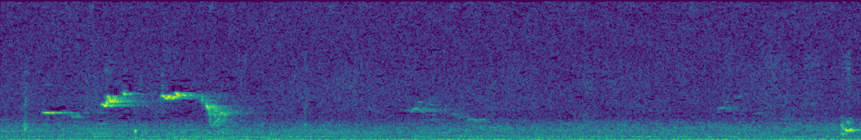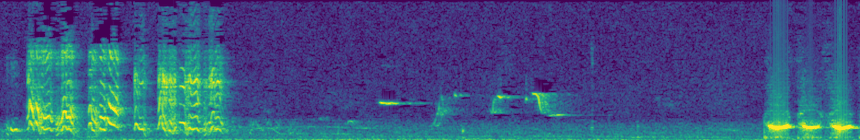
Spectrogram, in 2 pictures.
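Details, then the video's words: Eastern rosella (Platycercus eximius) chatter from high in a hedge one sunny morning, its mate in a nearby pecan tree: scattered soft squeaks, a brief scratchy burst midway, then a loud run of sharp, ringing notes. "Eastern Rosella Parrot Chatting"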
